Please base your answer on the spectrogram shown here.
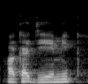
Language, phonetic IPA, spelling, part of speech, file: Russian, [ɐkɐˈdʲemʲɪk], академик, noun, Ru-академик.ogg
- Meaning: 1. academician, academic 2. graduate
